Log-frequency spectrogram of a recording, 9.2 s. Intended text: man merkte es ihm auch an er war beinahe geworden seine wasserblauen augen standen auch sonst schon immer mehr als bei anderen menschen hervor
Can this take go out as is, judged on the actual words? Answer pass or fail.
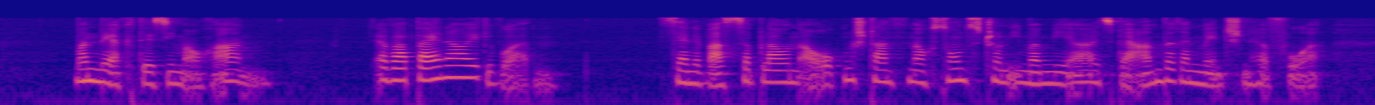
pass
